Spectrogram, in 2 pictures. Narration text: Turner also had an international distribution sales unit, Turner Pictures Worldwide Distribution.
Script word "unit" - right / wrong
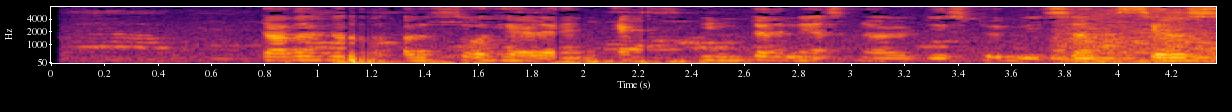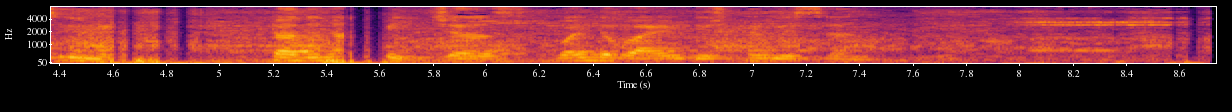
right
